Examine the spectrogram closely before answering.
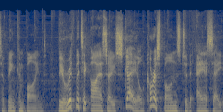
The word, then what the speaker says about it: ISO: The correct way to pronounce it is ISO. I thought it was ISO as in an acronym, but I got this wrong.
